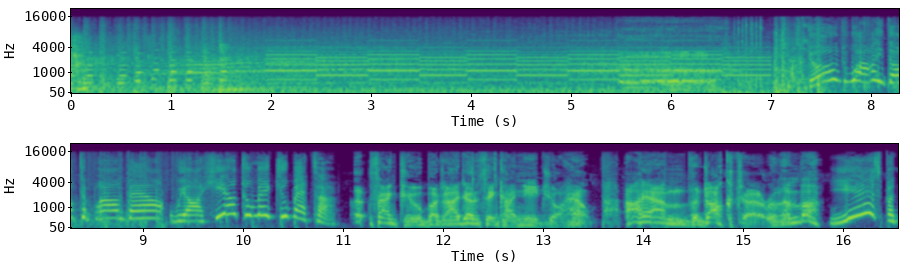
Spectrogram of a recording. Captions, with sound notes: (SIREN WAILING) (GROANING) Don't worry, Dr. Brown Bear! We are here to make you better! Thank you, but I don't think I need your help. I am the doctor, remember.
